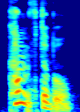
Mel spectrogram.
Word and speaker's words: comfortable: English says, comfortable. Two of those vowels are gone.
